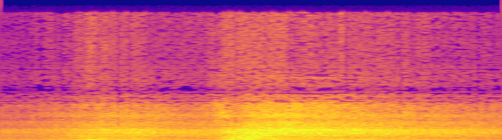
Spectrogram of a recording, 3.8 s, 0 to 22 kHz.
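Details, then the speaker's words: 2005 Ford Mustang GT after installing a new Ford factory sensor: steady even idle with two clean throttle blips; fuel pressure about 33 psi, within 33–35 spec; healthy running. "installed sounds pretty good fuel pressure looks good within specs 33 to 35 i think is factory spec we're running about 33."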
